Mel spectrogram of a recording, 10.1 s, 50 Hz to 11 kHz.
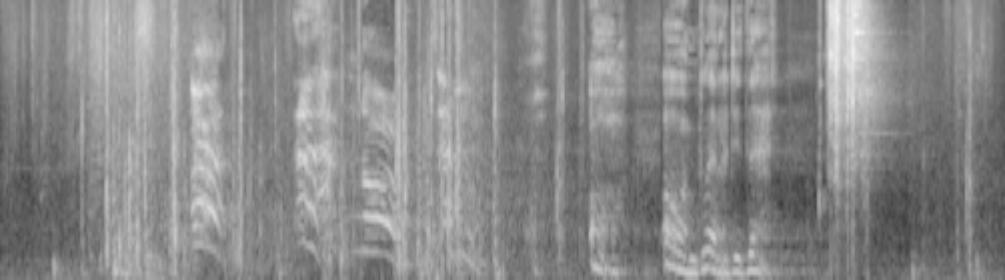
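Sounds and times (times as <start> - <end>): people yelling: 1.9 - 5.0
grunts of effort: 1.9 - 6.6.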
